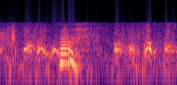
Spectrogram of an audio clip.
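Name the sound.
dogs barking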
